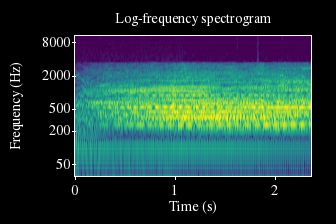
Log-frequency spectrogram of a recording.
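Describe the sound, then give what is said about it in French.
The horn of the ocean liner Norway, formerly the France, sounds in farewell in one long, steady blast, loud and sustained throughout with a rich, droning tone and no voices. “en signe d'adieu, la sirène du Norway a retenti trois fois”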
